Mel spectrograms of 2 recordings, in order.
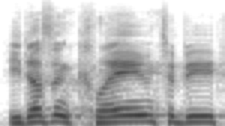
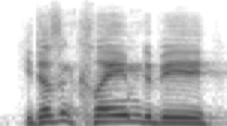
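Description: No difference in how they are said.

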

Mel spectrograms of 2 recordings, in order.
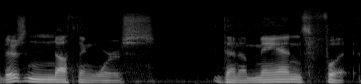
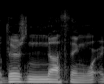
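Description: First: "nothing" slow and drawn out, every word weighed; stress on nothing. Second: Said in the usual way. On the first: Shown as a demonstration. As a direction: lean hard on "nothing", very slowly. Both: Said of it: "guys, when I say nothing".

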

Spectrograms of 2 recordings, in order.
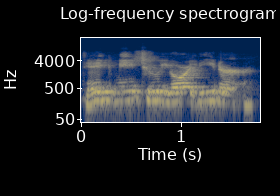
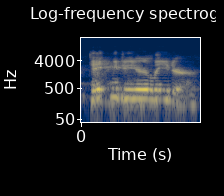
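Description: First: Slow, robotic alien greeting; slow, deadpan sci-fi alien. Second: Said in the usual way. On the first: Retold or imitated. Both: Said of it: "The alien says a very famous line".

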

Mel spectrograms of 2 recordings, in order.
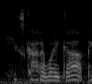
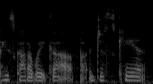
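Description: First: Hushed pleading; softly begging him to wake up; quiet tearful plea; retold plea. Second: Breathy whisper, near tears; desperate whispered repeat; whispered plea. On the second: Retold or imitated. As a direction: whisper it as if at his bedside. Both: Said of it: "I kept crying".

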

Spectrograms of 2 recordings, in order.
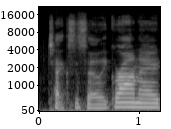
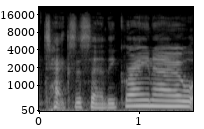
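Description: First: "Grano" said as GRAH-no; broad-A pronunciation. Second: "Grano" said as GRAY-no; long-A pronunciation. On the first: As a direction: say "Grano" with an open "ah" in the first syllable. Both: Shown as a demonstration. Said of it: "depending on how you pronounce it".

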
